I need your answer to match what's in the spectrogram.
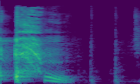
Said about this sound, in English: Girl, remember you can mute yourself when you have to cough.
